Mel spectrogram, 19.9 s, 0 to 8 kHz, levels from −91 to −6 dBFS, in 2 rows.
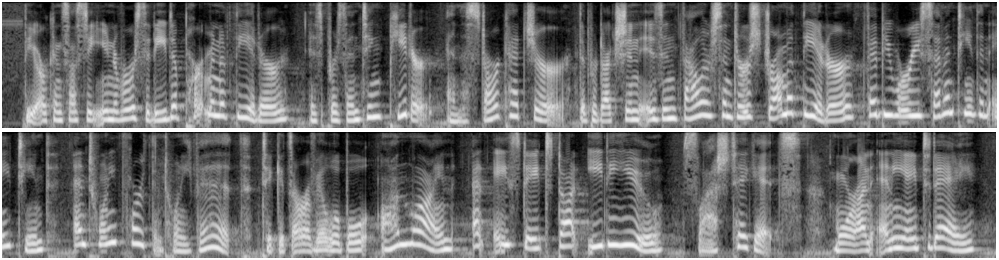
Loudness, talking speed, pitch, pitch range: -17 LUFS, 125 wpm, 235 Hz, 190-295 Hz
